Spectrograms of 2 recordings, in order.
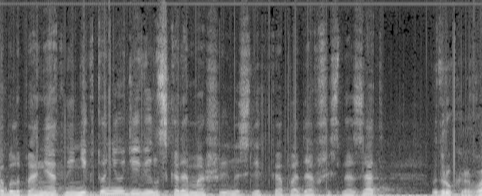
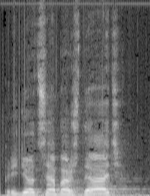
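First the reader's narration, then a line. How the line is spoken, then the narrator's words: Driver shouting. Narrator (Russian): крикнул шофер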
